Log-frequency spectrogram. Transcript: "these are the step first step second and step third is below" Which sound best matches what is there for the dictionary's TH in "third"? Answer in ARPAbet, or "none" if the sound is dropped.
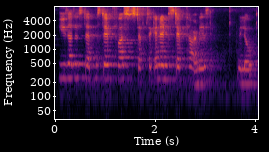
T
